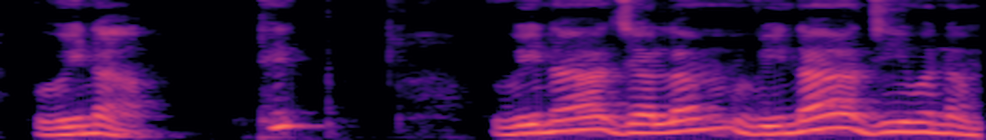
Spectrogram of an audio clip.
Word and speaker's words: विना: पर आता है बिना इसका उच्चारण देखिए ये हिंदी में होता है बिना और संस्कृत में लिखा मतलब विना ठीक विना जलम विना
